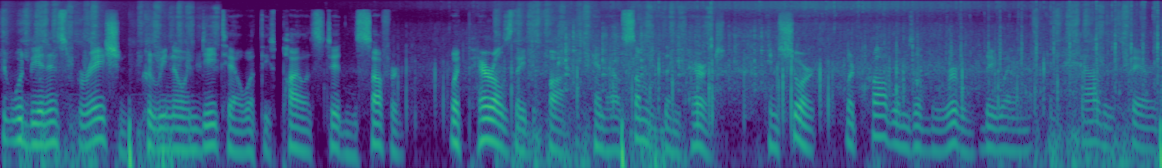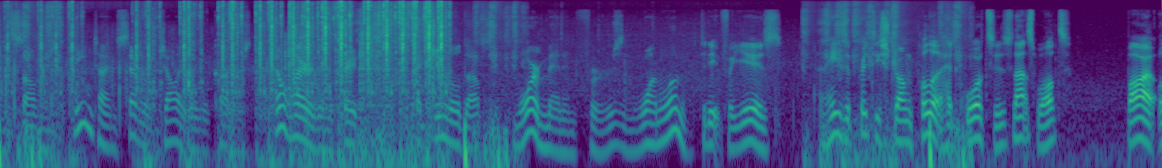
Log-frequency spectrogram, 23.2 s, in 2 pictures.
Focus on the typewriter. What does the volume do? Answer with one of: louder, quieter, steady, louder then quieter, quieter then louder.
louder.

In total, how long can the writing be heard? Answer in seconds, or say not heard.
10 s.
